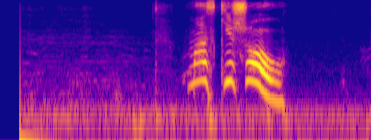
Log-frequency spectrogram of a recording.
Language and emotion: Russian, positive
